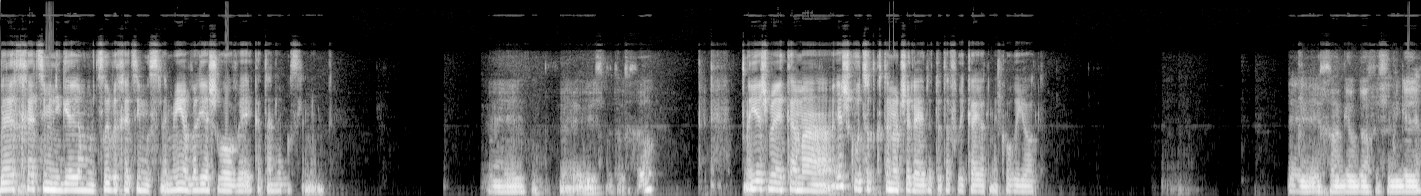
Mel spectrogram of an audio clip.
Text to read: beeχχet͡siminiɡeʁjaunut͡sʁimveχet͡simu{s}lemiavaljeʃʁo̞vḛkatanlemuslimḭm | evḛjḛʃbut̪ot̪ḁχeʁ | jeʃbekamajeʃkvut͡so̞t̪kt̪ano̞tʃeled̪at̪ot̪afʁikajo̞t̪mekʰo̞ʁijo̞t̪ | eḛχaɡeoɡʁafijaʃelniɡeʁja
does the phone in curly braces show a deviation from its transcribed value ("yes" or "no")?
no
